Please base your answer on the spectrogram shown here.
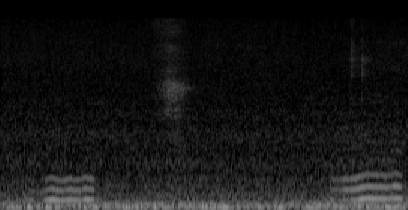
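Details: Domestic cat snoring indoors. Two drawn-out nasal tones, each a low hum with whistly overtones, come about three seconds apart. A steady low hum runs beneath them.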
